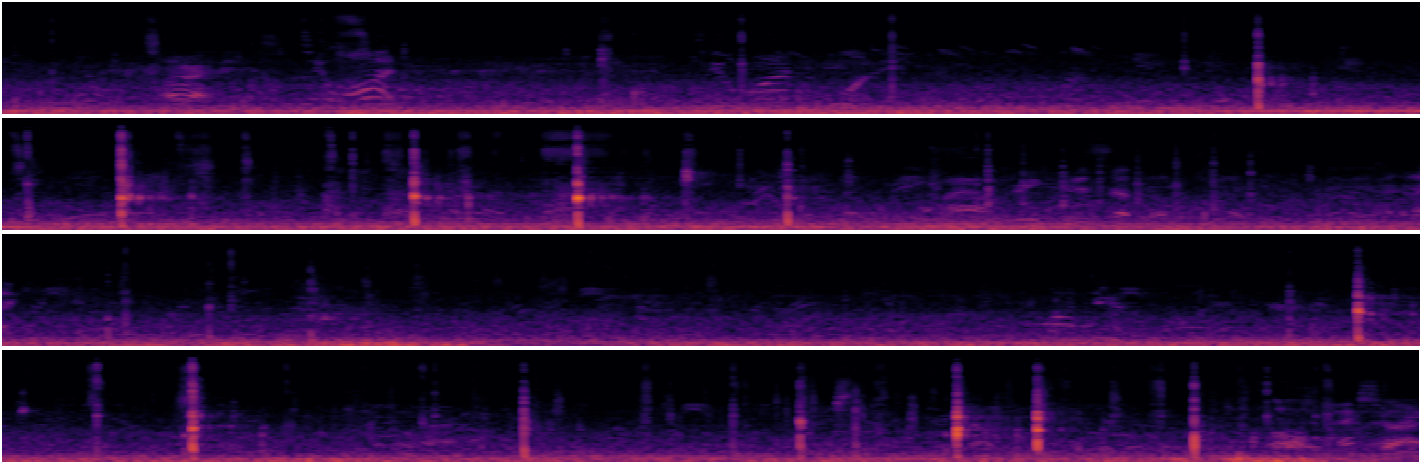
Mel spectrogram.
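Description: Pickleball paddles striking a plastic pickleball: sharp, separate pops, a few spread out early and then a quicker run of hits in a rally near the end, over a low steady rumble.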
